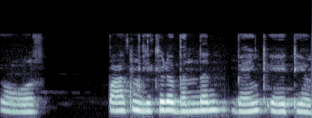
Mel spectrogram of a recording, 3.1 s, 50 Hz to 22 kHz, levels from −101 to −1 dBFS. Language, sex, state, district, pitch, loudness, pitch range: Rajasthani, female, Rajasthan, Churu, 240 Hz, -18 LUFS, 220-250 Hz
